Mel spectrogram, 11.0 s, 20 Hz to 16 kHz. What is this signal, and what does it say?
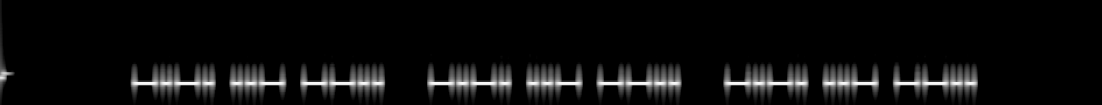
Morse code, heard as a keyed tone, about 17 wpm, 700 Hz. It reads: CUZ CUZ CUZ
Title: Abbreviations Repeated 3x - 17wpm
